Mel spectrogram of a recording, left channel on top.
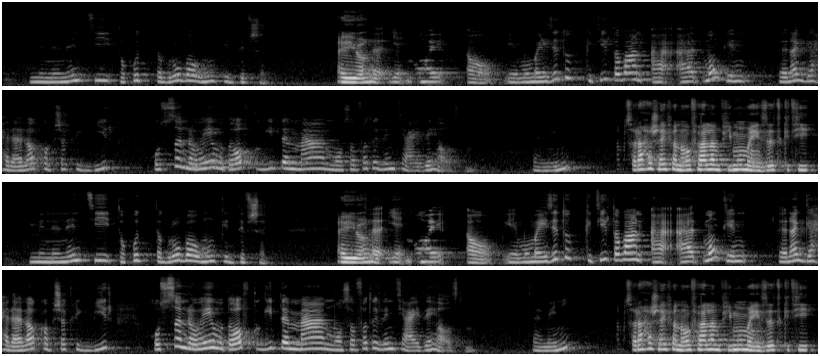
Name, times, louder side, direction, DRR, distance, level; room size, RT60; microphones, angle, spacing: voice 1, 0.3-2.7 3.7-7.4 7.8-9.3 9.7-12.9 13.5-13.9, right 4 dB, 60° right, 14 dB, 0.4 m, -26 dB
voice 2, 3.4-3.7 14.4-16.2, equal, ahead, 6 dB, 0.4 m, -18 dB
14.5 x 5.1 x 2.7 m, 0.77 s
head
